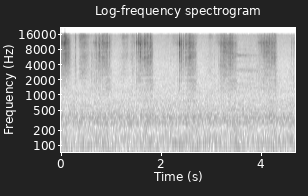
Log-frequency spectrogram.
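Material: Rubber.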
